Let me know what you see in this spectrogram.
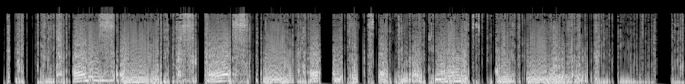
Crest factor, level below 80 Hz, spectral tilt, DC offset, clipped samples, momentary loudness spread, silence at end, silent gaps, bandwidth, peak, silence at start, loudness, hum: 10 dB; -22 dBFS; -4.5 dB/octave; under 0.1%; 0.1%; 8 LU; 0 s; none; 16 kHz; 0 dBFS; 0.05 s; -10 LUFS; none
